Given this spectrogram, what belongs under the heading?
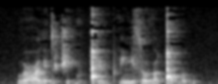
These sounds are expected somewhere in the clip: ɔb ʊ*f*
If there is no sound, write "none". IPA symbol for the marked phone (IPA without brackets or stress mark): b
